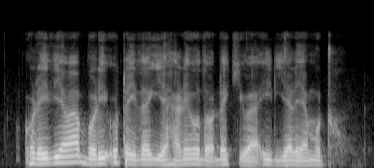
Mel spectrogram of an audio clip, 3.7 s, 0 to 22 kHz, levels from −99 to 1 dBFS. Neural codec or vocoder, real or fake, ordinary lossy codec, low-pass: none; real; Opus, 32 kbps; 9.9 kHz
